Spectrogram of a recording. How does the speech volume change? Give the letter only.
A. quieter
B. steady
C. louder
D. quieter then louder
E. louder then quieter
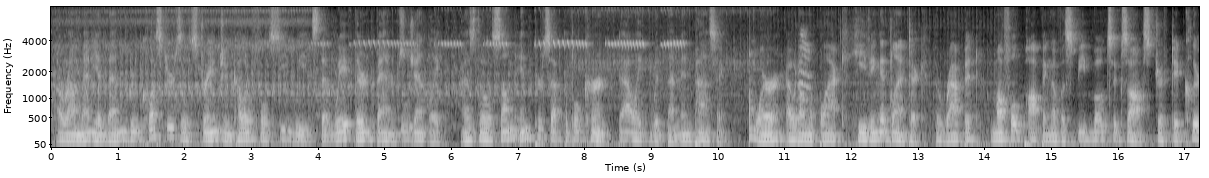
B.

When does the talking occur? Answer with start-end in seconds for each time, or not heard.
0.1-17.1.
